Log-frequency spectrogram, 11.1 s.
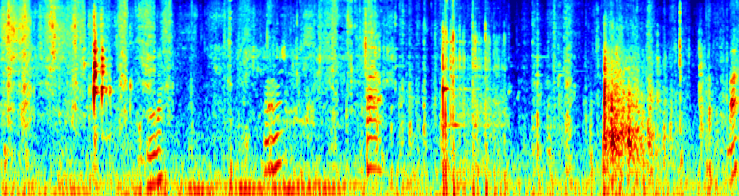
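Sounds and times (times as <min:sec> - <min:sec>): rough scraping: 0:00.0 - 0:10.1.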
